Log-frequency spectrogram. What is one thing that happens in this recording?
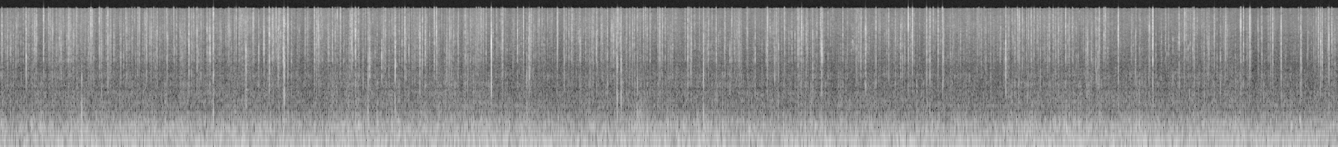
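A wood fire crackles and pops throughout.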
